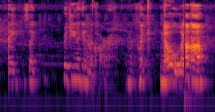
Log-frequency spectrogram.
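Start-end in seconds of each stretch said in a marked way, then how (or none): 1.3-2.3 calm, soft, unbothered voice. Retelling how a man pulled up next to her, imitating a calm voice. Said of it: "so calm".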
